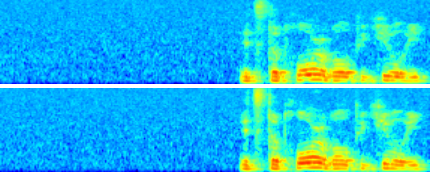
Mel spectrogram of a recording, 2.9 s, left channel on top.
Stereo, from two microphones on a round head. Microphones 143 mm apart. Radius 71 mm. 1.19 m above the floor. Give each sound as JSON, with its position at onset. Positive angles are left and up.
{"t": 1.6, "sound": "a man speaking", "side_deg": -65, "distance_m": 0.9}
